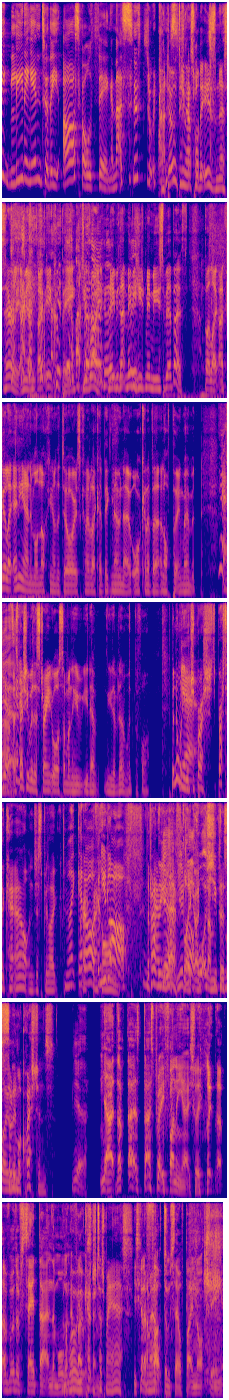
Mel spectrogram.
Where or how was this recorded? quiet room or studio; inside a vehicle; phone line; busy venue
quiet room or studio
